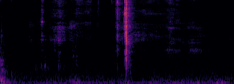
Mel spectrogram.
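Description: A folding knife being handled and laid down on a cutting mat: faint rustling, then one sharp click about a second in.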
